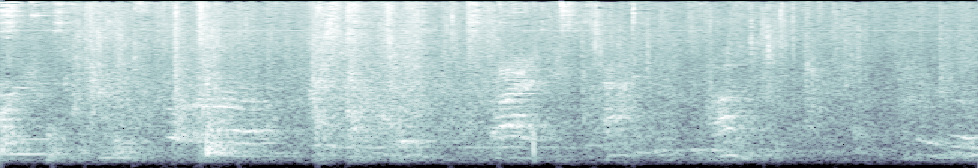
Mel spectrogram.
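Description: Faint classroom chatter: young children's voices murmuring, with a few light clicks and knocks.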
